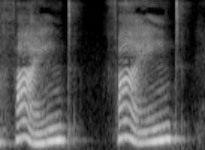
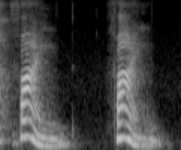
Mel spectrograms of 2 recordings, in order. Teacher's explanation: a palavra find pode aparecer com esse Dzinho final bem marcadinho · Shown in: first take · find, find, e também pode aparecer find, find, ok?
